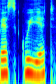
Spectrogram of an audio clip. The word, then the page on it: pesgwiet: Mi'gmaq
